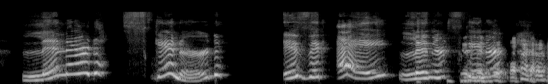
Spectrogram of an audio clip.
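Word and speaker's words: Lynyrd Skynyrd: southern rock band is known for the album pronounced Leonard skinnard is it a Leonard skinnard b b the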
